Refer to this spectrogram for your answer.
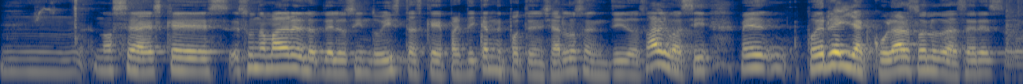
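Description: A man's fairly high voice carries ordinary pitch variation and moves at a moderate pace. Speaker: podcast co-host. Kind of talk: casual chat. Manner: animated.

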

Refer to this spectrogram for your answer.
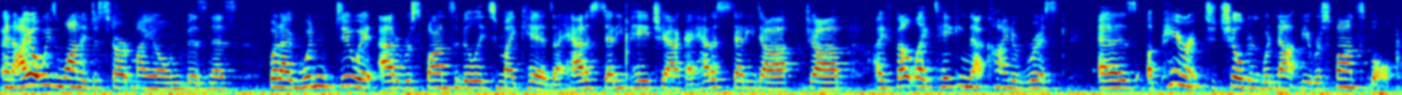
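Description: A woman with an American accent and a fairly high voice speaks with ordinary pitch variation, with audible room echo around her. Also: moderate pace. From upstate New York. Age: 40s. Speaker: fitness business owner. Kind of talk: guest talk to a class. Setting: classroom with audience.

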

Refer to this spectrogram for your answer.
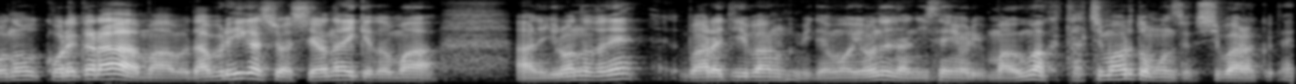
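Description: In a very clean recording with a silent background, a man speaks at a medium pitch, his tone bright and sharp and his intonation lively. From Kanto region, Japan. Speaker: podcast host, comedy commentator. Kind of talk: solo commentary monologue. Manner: casual with many fillers.

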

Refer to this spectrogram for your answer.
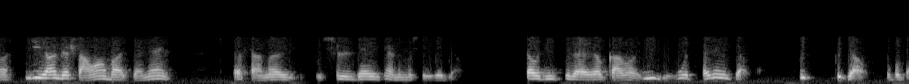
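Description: Here a man talks at a moderate pace. He leaves long, frequent pauses. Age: 60s. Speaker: caller, father seeking advice. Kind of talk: call-in advice conversation. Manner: halting, repetitive.

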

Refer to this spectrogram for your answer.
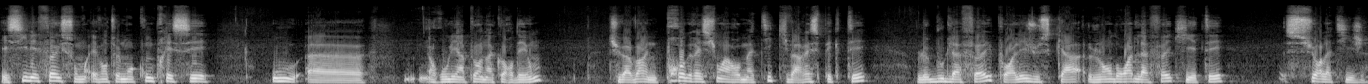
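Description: Long, frequent pauses break up a man's speech. His loudness stays very even and his pitch varies in an ordinary way, with noticeable background noise behind him. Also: medium pitch for a man, moderate pace. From western France, Nantes area. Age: 40s. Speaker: cigar expert and author. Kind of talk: casual chat.

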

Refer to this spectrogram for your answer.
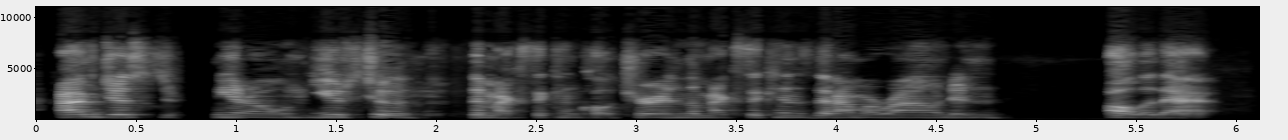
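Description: Speaking at a fairly quick pace with a Chicago accent, a woman keeps a medium pitch and fairly even intonation. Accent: Chicago area American. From Chicago area, Illinois. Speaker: guest. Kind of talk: casual discussion.

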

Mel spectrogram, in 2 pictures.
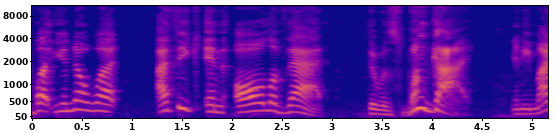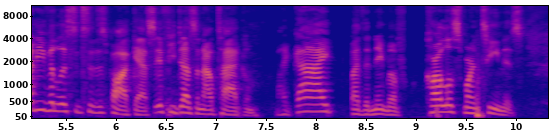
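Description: Speaking at a moderate pace with an American accent, a man with a high pitch uses very wide pitch swings and big swings in loudness, his animated tone bright and sharp, in a very clean recording with a silent background. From US, North Las Vegas. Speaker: podcast host, personal development coach. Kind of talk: podcast interview.

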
